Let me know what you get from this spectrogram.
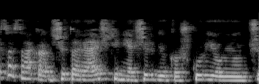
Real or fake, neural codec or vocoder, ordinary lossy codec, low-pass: real; none; MP3, 32 kbps; 10.8 kHz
